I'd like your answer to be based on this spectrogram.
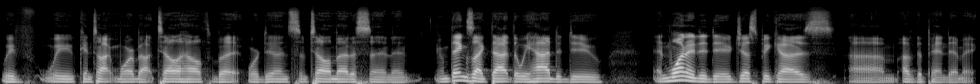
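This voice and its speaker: A man with a medium pitch and ordinary pitch variation talks at a moderate pace on a very clean recording with a silent background. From Southwest Kansas. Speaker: healthcare executive. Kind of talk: interview.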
